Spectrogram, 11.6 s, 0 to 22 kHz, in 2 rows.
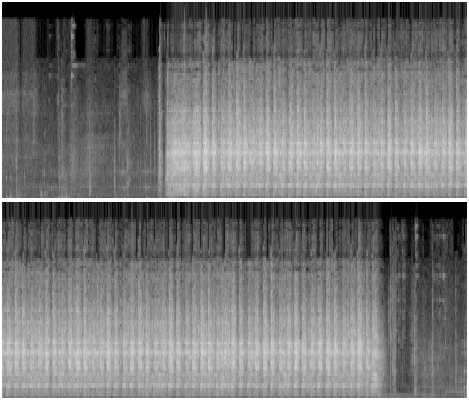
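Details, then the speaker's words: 1989 Ford Mustang GT after sitting over 10 years, fuel flowing to rail and return: brisk even cranking about 3.5 turns per second for eight seconds, never catches; cranks, no start. "I'm just gonna try and crank it once again and see what happens. Hopefully the injectors are firing. Cross our fingers, because Lord knows I could use a win right about now. And it doesn't look like I'm gonna get one."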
